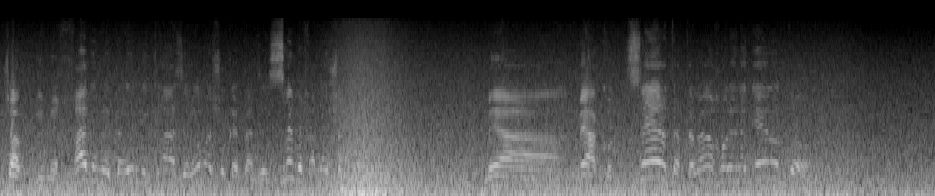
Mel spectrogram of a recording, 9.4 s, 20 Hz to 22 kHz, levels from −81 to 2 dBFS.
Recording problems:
wind noise on the microphone; heavy; 4 dB below the speech

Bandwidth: 15 kHz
